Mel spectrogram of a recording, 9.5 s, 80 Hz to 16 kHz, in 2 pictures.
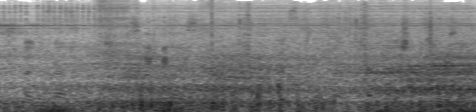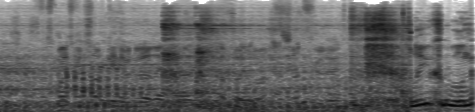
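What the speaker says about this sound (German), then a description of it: "wie manövrierfähig dieser Hubschrauber mit seinen 25 Tonnen ist" A 25-tonne Boeing-Vertol CH-47 Chinook tandem-rotor helicopter's heavy rotor drone and engine rumble fill the air steadily at an air show, growing louder toward the end, with people talking over it.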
